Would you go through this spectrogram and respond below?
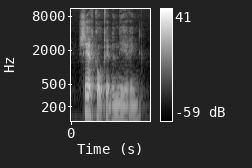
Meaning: circular argument, circular reasoning
- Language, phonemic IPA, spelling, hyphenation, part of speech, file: Dutch, /ˈsɪr.kəl.reː.dəˌneː.rɪŋ/, cirkelredenering, cir‧kel‧re‧de‧ne‧ring, noun, Nl-cirkelredenering.ogg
